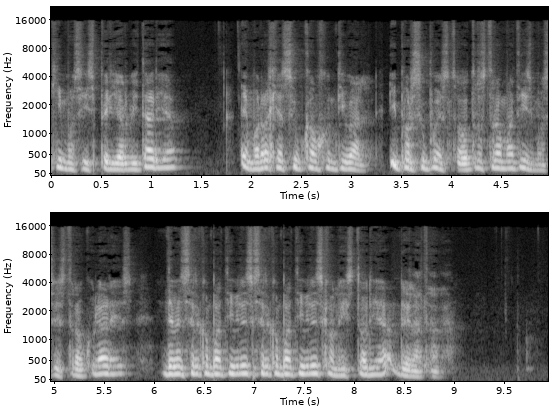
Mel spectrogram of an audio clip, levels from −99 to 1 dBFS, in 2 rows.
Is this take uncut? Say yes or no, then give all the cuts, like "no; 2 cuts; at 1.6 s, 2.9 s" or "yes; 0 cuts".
no; 4 cuts; at 1.8 s, 3.3 s, 5.9 s, 7.0 s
